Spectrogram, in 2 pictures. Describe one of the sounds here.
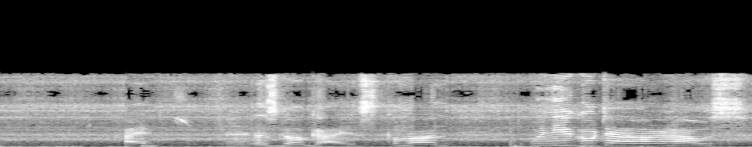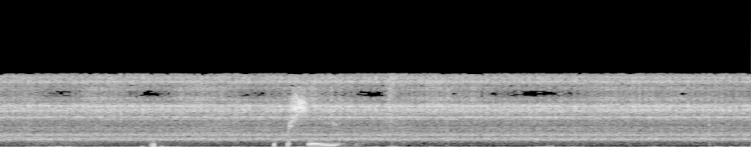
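A torch flame burns with a soft crackle.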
